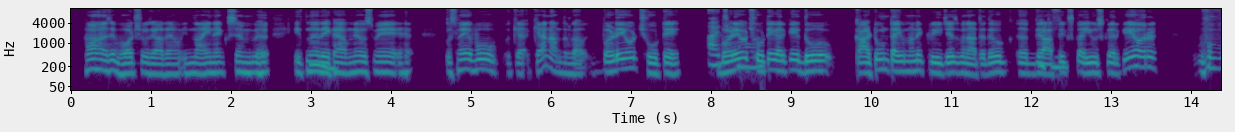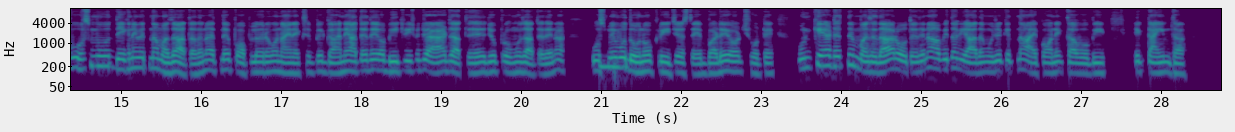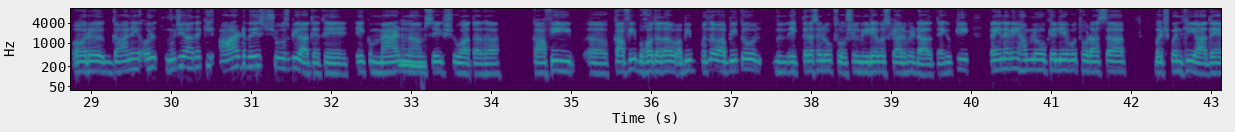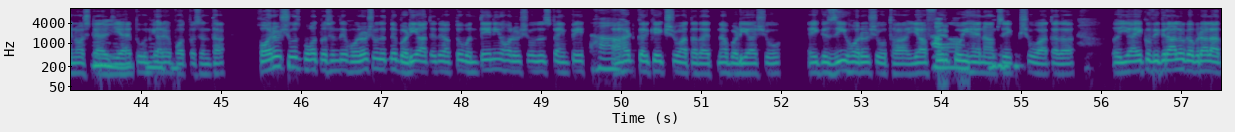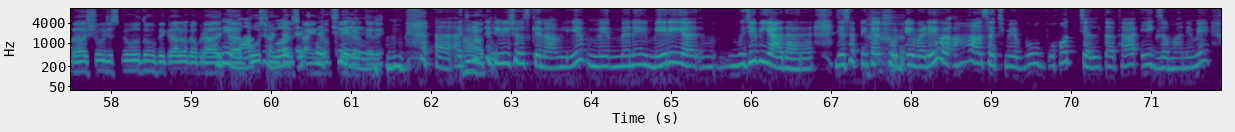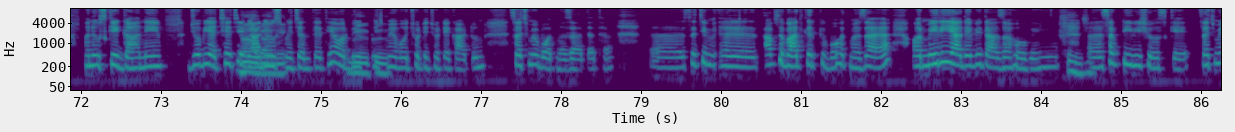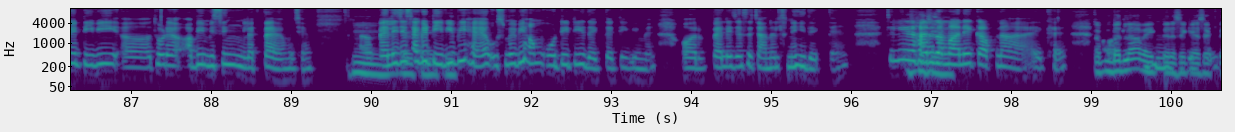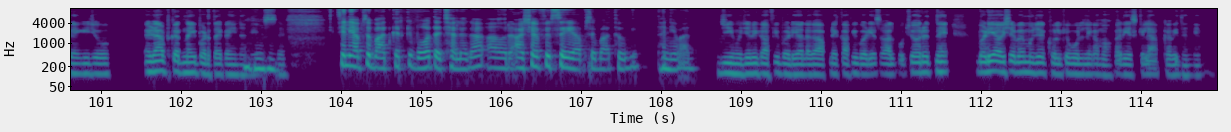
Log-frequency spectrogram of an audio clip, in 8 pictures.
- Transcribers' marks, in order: in English: "शोज़"; chuckle; in English: "टाइप"; in English: "क्रीचर्स"; in English: "ग्राफिक्स"; in English: "यूज़"; in English: "पॉपुलर"; in English: "एड्स"; in English: "प्रोमोस"; in English: "क्रीचर्स"; in English: "ऐड"; in English: "आइकॉनिक"; in English: "टाइम"; in English: "आर्ट बेस्ड शोज़"; in English: "शो"; in English: "नॉस्टेल्जिया"; in English: "हॉरर शोज़"; in English: "हॉरर शोज़"; in English: "हॉरर शोज़"; in English: "टाइम"; in English: "शो"; in English: "शो"; in English: "हॉरर शो"; in English: "शो"; in English: "शो"; in English: "घोस्ट हंटर्स काइंड ऑफ प्ले"; chuckle; in English: "शोज़"; chuckle; laughing while speaking: "हाँ जी"; in English: "शोज़"; tapping; in English: "मिसिंग"; in English: "चैनलस"; laughing while speaking: "जी"; in English: "एडैप्ट"
- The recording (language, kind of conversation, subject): Hindi, podcast, आपके बचपन का सबसे यादगार टेलीविज़न कार्यक्रम कौन सा था?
